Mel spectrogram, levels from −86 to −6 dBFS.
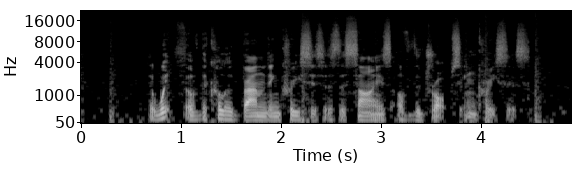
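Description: Throughout the speech, the background sinks to near silence dotted with twinkling specks. That is overdone noise removal: the reduction pulled individual frequency bands down whenever they approached its noise estimate, taking the quieter parts of the voice too.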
